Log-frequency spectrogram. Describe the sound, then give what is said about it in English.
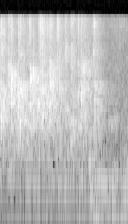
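A crowd of many people at a venue claps steadily, a dense wash of overlapping hand claps at a fairly loud, even level that tapers slightly toward the end, with no voices. “They're all clapping.”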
